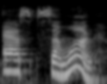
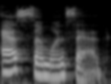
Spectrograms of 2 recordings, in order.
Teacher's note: você liga num S só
